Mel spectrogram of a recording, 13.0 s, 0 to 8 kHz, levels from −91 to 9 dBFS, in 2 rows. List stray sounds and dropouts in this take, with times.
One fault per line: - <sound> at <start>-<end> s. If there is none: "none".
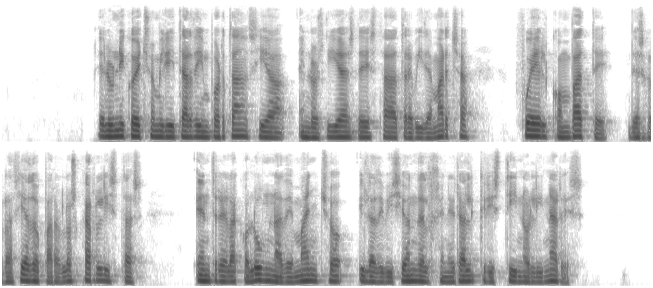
none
